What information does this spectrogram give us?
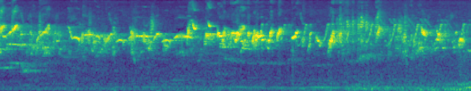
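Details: Lure recording of red-whiskered bulbul in "ché" and "xòe" fighting song, used to provoke birds into singing: seven seconds of rapid, tumbling whistled notes, dense and unbroken.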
